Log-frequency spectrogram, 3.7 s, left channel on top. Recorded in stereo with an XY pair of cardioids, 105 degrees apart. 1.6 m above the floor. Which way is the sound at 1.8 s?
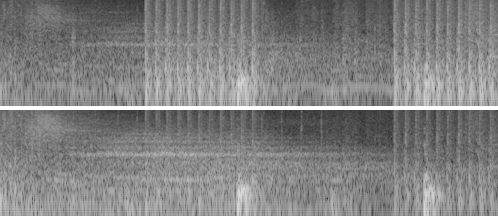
25° right.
